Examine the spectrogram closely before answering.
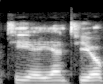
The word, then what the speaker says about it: Tanto: The reason I made it Tonto, a T-A-N-T-O, because I'm Mexican, Spanish. If it's T-O-N-T-O, Tonto, that means fool. So say it, Tanto, no big deal.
